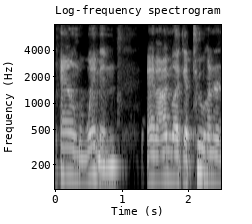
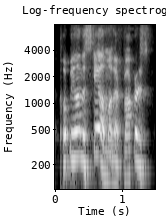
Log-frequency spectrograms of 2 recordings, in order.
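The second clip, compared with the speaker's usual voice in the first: loud, fed-up challenge; defiant shout; 8 semitones higher, 10 dB louder, faster than usual. Retold or imitated. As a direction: yell it as a dare. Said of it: "I'm like".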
